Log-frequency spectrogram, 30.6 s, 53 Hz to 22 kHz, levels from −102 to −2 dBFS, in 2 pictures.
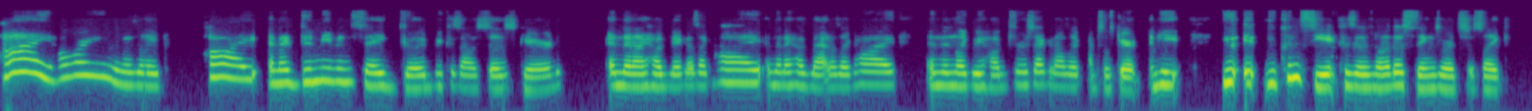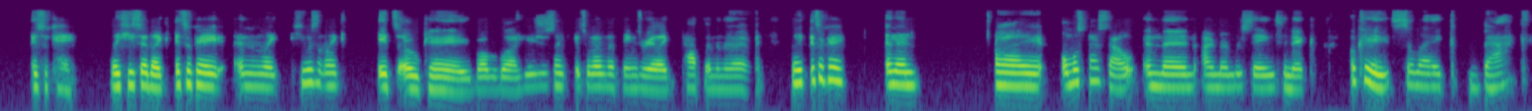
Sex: female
